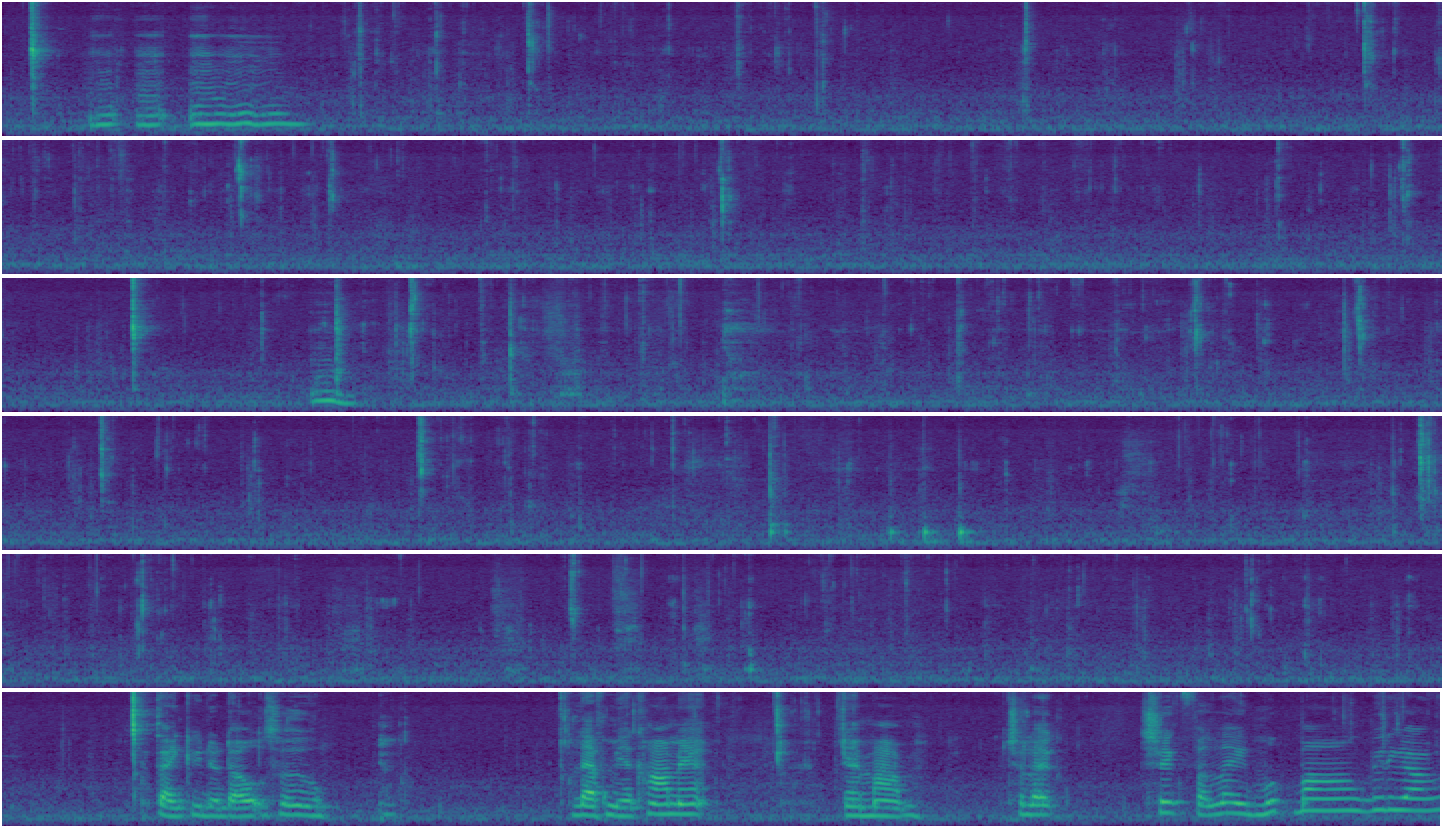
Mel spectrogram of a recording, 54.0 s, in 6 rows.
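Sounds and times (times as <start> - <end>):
person chewing: 2.0 - 5.5, 6.3 - 45.6.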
